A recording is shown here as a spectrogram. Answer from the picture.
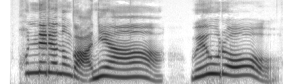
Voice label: surprise, monologue

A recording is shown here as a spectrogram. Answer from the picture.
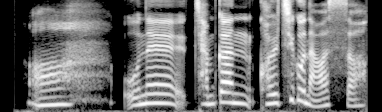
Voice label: shy; monologue

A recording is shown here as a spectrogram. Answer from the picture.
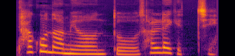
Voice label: excitement

